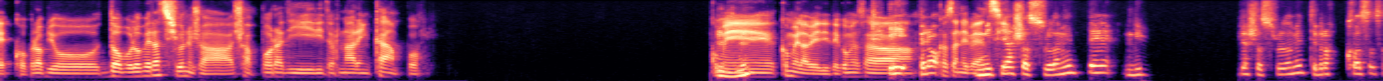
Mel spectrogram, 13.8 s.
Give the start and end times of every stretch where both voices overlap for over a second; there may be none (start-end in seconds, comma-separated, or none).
8.8-10.2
